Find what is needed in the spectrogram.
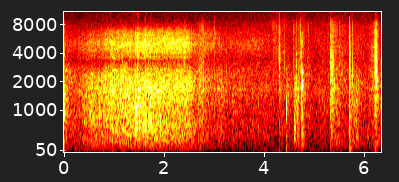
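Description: A car driving away, its road noise swelling for about two seconds and then fading, followed by a few sharp clicks and knocks.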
